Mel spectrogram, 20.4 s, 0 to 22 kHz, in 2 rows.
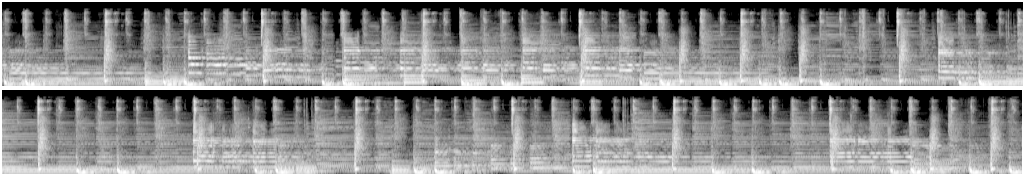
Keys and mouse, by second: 0.5 shift+click, 1.1 c, 1.5 click, 2.6 h, 2.8-3.7 click, 3.8 space, 4.4-6.9 drag, 6.9 ctrl+right click, 7.5 click, 7.9 ctrl+a, 12.0 shift+space, 12.4 shift+u, 12.8 shift+space, 13.1 Return, 15.4 space, 19.0 ctrl+space.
